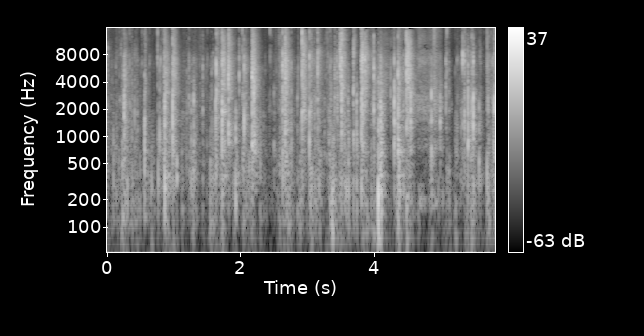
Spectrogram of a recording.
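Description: A medium-sized Kettle crisps bag of foil-lined plastic, puffed and apparently full, is crinkled and squeezed with the fingertips of both hands. Dense, bright crackling crinkles come in quick overlapping bursts throughout, with very little low end and almost no ring after each crackle.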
